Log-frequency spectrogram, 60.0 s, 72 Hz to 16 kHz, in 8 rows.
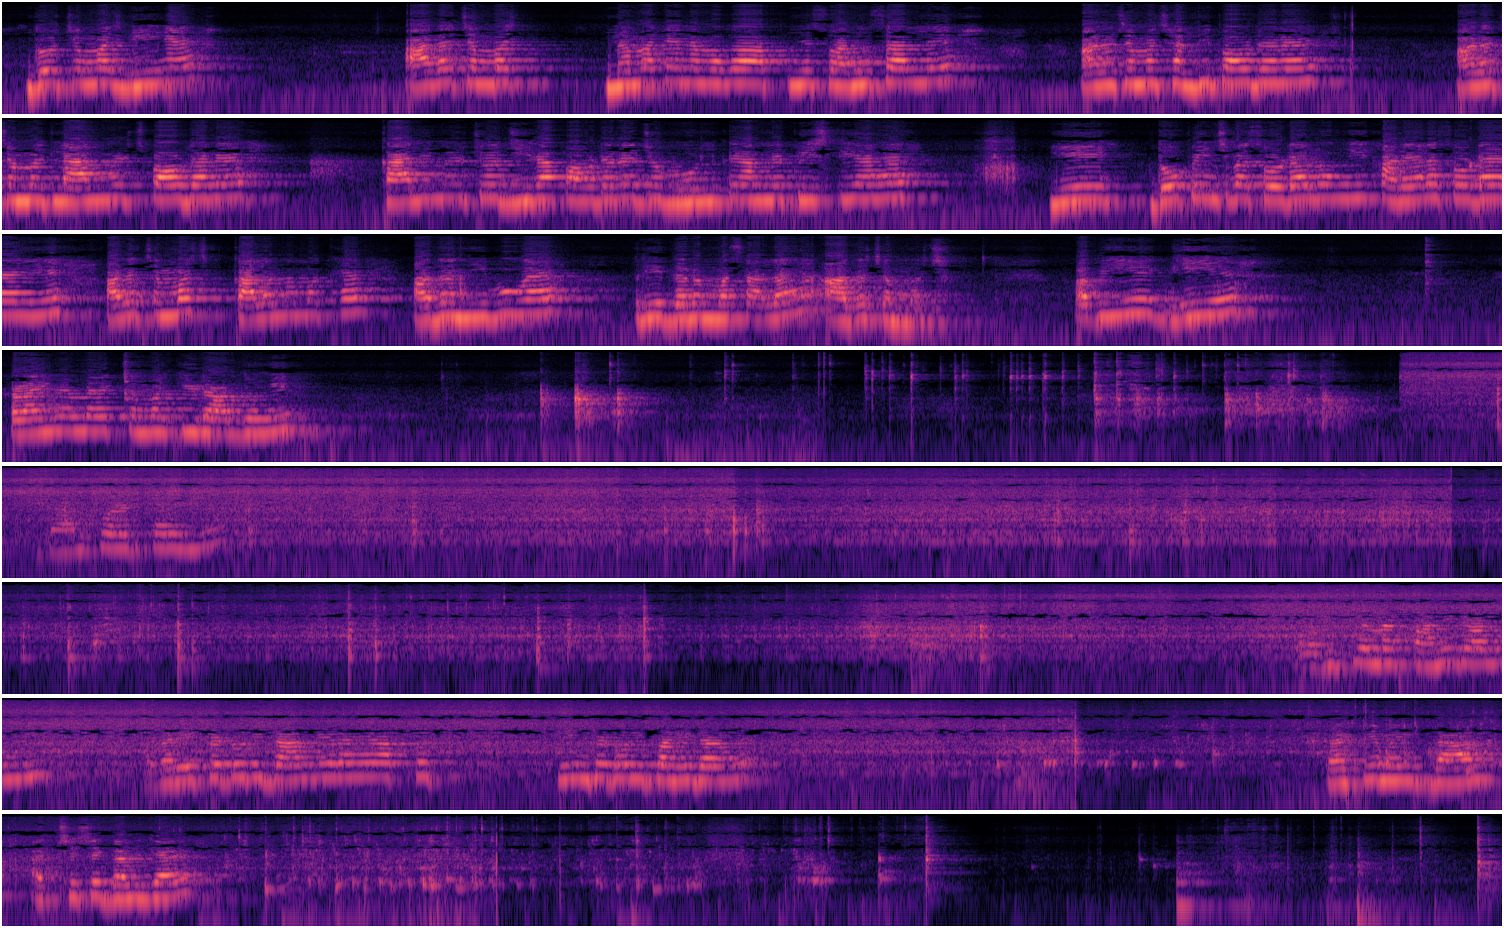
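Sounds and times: sharp pops and crackles: 0:26.0 - 0:28.7
lentils sizzling in hot fat: 0:26.8 - 0:56.4
water pouring from a jug: 0:53.6 - 0:56.8.

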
